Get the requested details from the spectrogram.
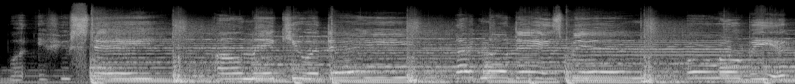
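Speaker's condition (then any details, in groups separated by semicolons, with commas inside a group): No condition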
